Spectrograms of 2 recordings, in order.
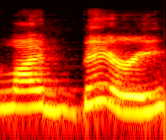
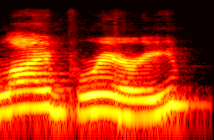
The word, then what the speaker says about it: library: Not library, but library. This one does not have silent letters, even though some people pronounce it library.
